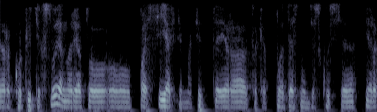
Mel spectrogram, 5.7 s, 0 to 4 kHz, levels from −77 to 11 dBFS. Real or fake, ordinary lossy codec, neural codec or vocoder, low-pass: real; MP3, 32 kbps; none; 3.6 kHz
